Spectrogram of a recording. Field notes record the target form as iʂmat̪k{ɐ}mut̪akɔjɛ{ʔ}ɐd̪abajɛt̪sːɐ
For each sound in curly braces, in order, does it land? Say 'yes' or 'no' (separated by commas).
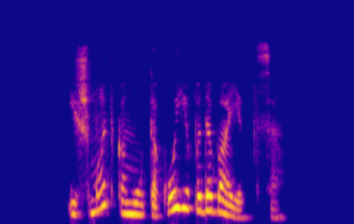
no, no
